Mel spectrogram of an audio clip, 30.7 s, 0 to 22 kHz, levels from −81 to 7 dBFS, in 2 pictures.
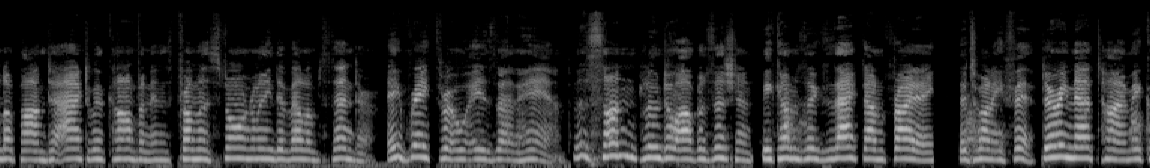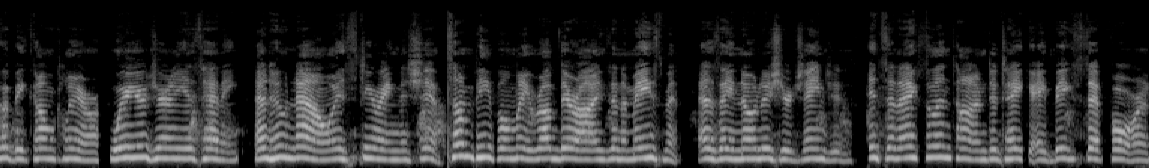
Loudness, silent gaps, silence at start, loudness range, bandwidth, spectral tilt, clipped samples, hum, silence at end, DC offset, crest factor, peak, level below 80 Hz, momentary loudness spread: -22 LUFS; 12.50-12.55 s, 12.67-12.78 s, 24.45-24.52 s, 26.78-26.88 s; 0 s; 4 LU; 15.5 kHz; -4.5 dB/octave; under 0.1%; none; 0 s; under 0.1%; 18 dB; -4 dBFS; -60 dBFS; 10 LU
